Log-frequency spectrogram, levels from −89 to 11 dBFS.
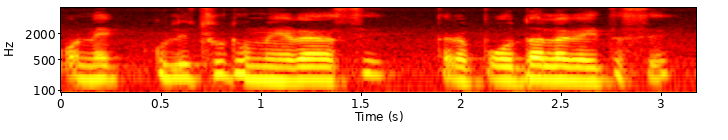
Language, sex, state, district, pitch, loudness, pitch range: Bengali, male, Tripura, West Tripura, 180 Hz, -16 LUFS, 175-195 Hz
